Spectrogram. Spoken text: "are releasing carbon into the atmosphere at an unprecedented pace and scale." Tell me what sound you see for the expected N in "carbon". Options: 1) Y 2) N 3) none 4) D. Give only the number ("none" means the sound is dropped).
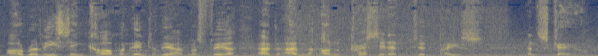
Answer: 2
